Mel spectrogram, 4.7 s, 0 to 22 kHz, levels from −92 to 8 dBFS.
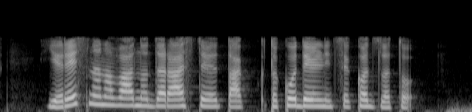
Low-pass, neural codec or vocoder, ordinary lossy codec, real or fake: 5.4 kHz; none; none; real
